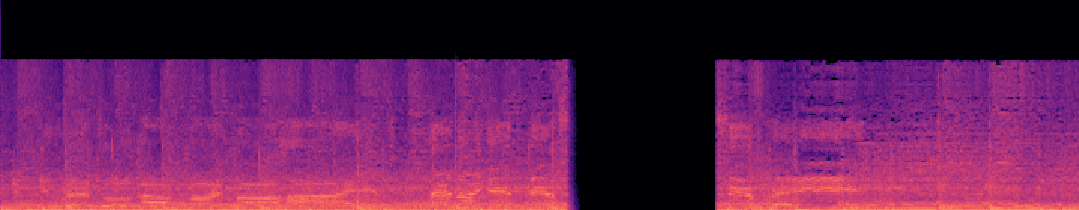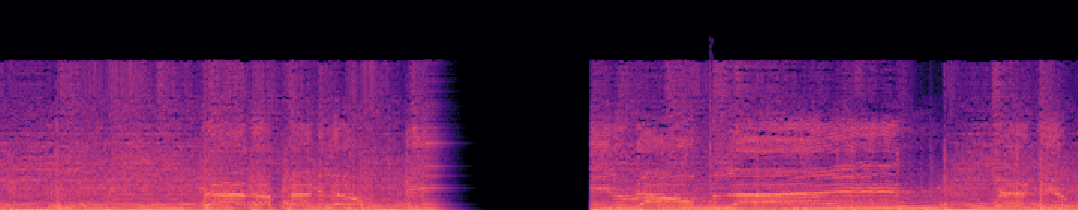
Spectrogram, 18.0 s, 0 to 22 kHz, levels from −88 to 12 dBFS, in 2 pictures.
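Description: At 4.71 s there's a call audio freeze lasting to 5.98 s: a brief fading tail, then about 1.1 s of silence, likely packets stalling and the jitter buffer running dry. The audio picks up where it left off. From 11.19 to 12.54 s a jitter buffer speed-up plays things at 153% with unchanged pitch, trimming roughly 0.7 s of backlog, so it sounds hurried. A second freeze follows right after, 12.54 to 13.92 s, with about 0.9 s of silence before the audio resumes.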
